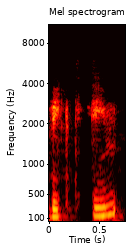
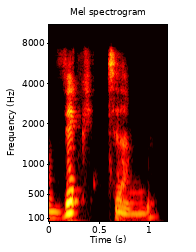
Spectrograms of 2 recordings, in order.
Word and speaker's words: victim: the way Bob victim careful it's not victi but it's an up cuz it's an unstressed syllable so victim like that victim it Kim not in but um victim victim that's right and the reason it's earth is because t IM is not stressed when you have an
